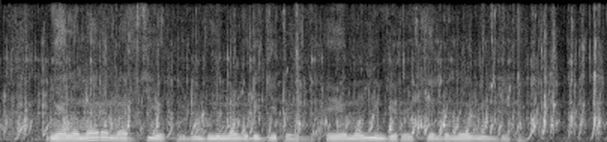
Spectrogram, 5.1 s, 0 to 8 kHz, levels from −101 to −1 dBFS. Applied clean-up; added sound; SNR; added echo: none; Liquid; 8 dB; none.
